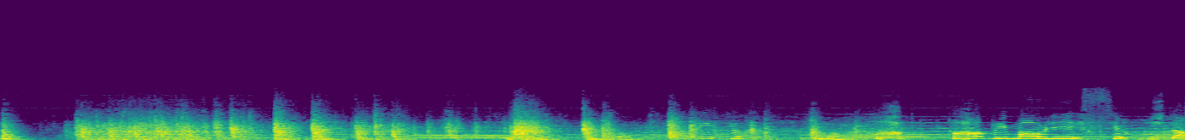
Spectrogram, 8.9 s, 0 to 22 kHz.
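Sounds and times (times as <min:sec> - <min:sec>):
wooden door rattle: 0:00.0 - 0:06.2
locked upstairs bedroom door being forced open: 0:00.0 - 0:06.6
speech: 0:07.6 - 0:08.8.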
